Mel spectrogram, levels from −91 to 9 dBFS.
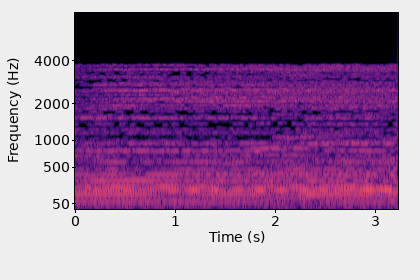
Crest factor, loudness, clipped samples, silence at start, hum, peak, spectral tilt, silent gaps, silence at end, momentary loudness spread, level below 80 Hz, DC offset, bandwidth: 12 dB; -35 LUFS; under 0.1%; 0 s; none; -22 dBFS; -4 dB/octave; none; 0 s; 2 LU; -50 dBFS; under 0.1%; 3.9 kHz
